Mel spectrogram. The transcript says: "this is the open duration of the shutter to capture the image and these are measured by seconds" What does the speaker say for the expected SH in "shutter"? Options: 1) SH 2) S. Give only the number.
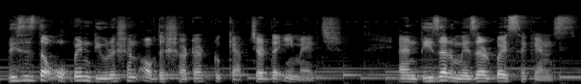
1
